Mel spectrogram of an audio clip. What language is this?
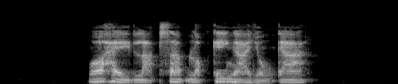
Cantonese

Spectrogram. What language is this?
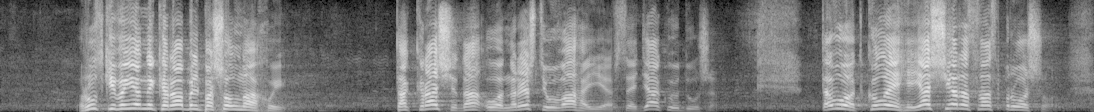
Ukrainian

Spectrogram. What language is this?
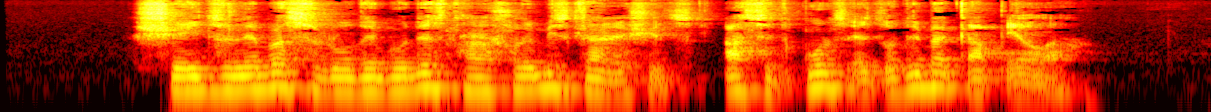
Georgian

